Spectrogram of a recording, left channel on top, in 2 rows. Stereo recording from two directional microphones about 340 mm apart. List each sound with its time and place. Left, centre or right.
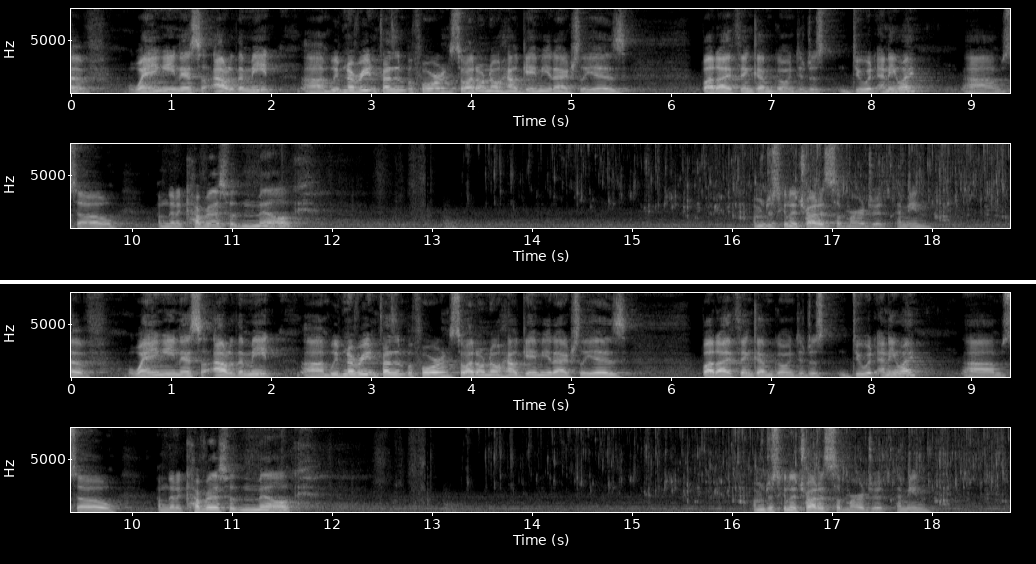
0.0 s a man's voice: centre
16.3 s a man's voice: centre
